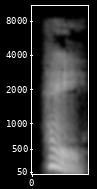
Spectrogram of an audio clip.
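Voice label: "hay", British English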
